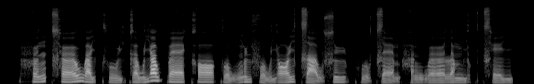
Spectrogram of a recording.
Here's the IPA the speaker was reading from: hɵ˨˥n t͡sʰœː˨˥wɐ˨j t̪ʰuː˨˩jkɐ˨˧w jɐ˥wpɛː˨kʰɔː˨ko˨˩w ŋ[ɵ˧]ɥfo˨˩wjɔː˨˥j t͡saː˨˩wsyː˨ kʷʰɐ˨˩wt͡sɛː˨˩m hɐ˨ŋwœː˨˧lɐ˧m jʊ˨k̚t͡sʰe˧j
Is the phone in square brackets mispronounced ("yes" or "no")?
no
